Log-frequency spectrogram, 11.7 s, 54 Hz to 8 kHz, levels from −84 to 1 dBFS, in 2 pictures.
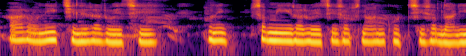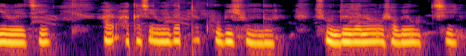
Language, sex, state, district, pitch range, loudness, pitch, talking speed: Bengali, female, West Bengal, Kolkata, 195-215 Hz, -14 LUFS, 205 Hz, 140 wpm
